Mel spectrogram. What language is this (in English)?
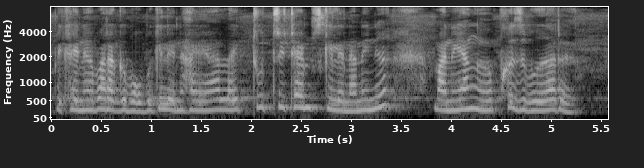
Bodo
